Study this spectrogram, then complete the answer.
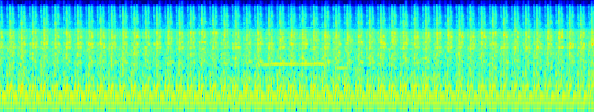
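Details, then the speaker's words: Old diesel engine running after fuel was hand-pumped into the injection pump: hard, crisp exhaust pops at a fast steady beat through an unmuffled straight-piped exhaust; runs evenly, though oil is pretty milky. "I don't know why they straight piped it, but >> I'm putting a >> smoke stack off Kenworth on it."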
